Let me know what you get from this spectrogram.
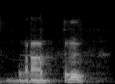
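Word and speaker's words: भ्रातृ: When you say true, it means you are rounding your lips, it becomes ukara. Okay. R is cerebral. Okay, it is Bratru.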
